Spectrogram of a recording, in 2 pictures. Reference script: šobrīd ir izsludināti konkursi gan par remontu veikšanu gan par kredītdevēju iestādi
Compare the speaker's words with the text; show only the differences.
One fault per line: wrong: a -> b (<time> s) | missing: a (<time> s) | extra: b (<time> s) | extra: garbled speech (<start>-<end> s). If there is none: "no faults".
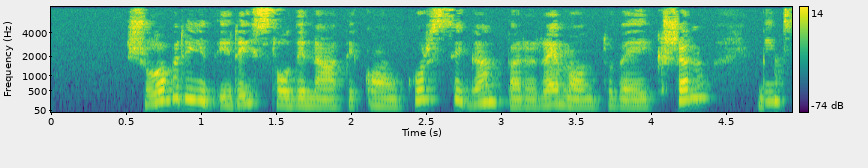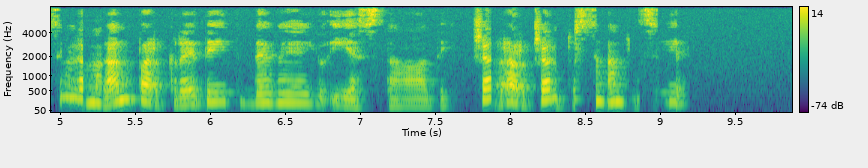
extra: garbled speech (4.7-5.3 s)
extra: garbled speech (7.8-9.2 s)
